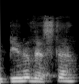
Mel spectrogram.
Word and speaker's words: Buena Vista: I grew up in Buena Vista, which is the correct way to pronounce that. My family homesteaded there back in the 1880s, so we have a lot of history there.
